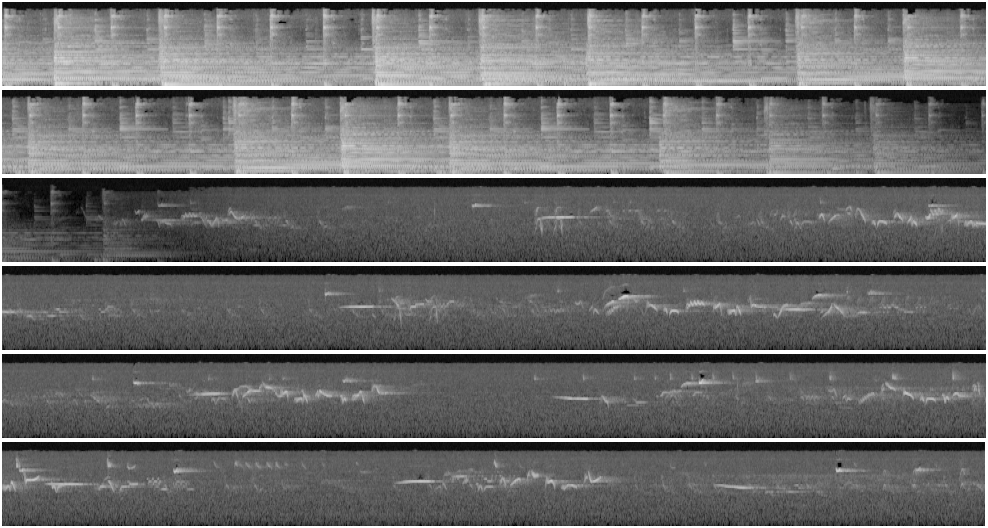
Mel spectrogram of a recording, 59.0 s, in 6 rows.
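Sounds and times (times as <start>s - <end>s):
faint outdoor hiss: 0.0s - 59.0s
songbirds chirping and trilling: 20.8s - 23.4s, 24.3s - 43.5s, 44.7s - 59.0s.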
